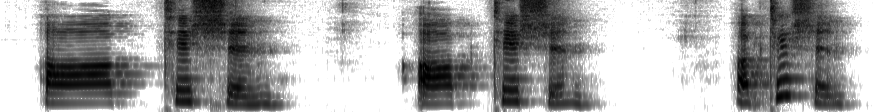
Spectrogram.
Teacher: all those ah sounds are very clear and round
